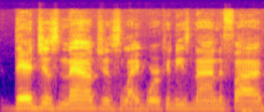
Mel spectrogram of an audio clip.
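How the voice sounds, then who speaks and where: An unremarkable speaking voice from a man, fairly high in pitch, with fairly even intonation, on a very clean recording with a silent background. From Texas, by way of Little Rock Arkansas. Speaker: music producer. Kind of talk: interview conversation. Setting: studio.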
